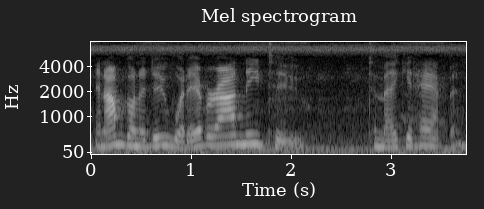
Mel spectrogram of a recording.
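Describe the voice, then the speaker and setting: A woman's voice: medium pitch, normal speed, bright, forceful tone, a little hiss or hum, poor audio. An actress voicing a grieving, determined woman leader who speaks firmly. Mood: resolute. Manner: firm, resolute.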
